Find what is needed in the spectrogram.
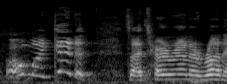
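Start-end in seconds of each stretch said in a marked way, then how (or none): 0.1-1.0 pitched way up, startled gasp of a line; mock horror at walking into the wrong room; retold shock. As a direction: squeak it out like she just caught herself. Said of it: "And I'm like".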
